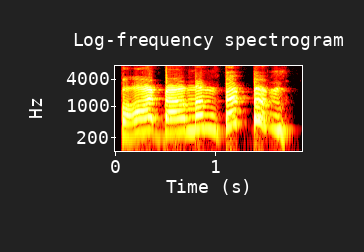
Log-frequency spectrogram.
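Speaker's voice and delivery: slow garbled "Buy bum and bed bum", no teeth; toothless shout. Acted. Grandad urging the girls to dive, toothless shout. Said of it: "Grandpa shouted".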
